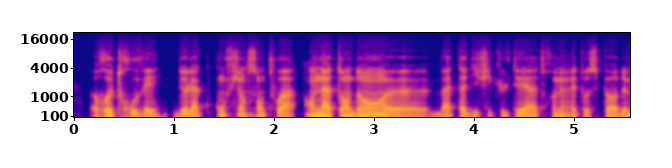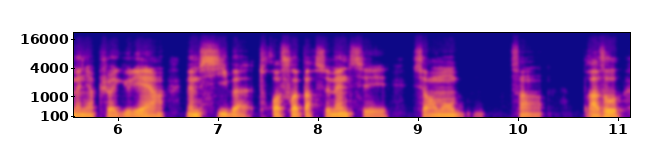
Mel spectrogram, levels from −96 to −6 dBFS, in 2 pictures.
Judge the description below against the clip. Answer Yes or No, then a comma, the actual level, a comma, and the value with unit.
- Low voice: Yes, very low, 90 Hz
